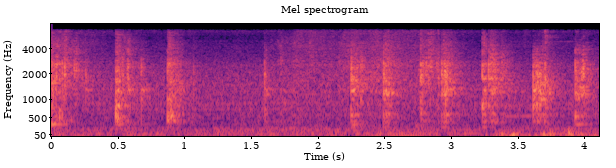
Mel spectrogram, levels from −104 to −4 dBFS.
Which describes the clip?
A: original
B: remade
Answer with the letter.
A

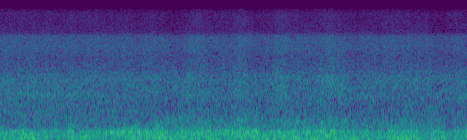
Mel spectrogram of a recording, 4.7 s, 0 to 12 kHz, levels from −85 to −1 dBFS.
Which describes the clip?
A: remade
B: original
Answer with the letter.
A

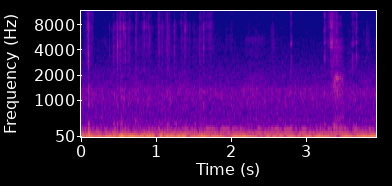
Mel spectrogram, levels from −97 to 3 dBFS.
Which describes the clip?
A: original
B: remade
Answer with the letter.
B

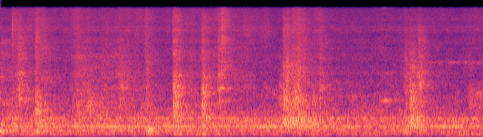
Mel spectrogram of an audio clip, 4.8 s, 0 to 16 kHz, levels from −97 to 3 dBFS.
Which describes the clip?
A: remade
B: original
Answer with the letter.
A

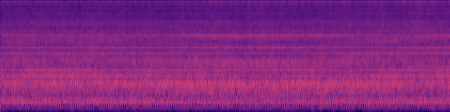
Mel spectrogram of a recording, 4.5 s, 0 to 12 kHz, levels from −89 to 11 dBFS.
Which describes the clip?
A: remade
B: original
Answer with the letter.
A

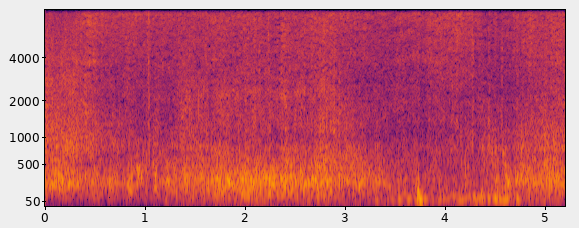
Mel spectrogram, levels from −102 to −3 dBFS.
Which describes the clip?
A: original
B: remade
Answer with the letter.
B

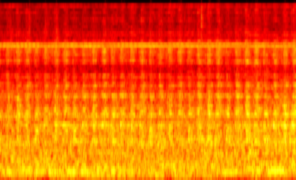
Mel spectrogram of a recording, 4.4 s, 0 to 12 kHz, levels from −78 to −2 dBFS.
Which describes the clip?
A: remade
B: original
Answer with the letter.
B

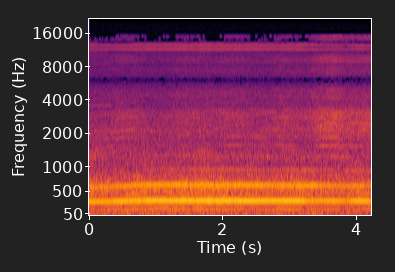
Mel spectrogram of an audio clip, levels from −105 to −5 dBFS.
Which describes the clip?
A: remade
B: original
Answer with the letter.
B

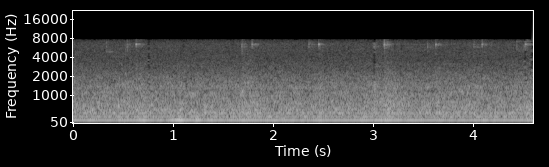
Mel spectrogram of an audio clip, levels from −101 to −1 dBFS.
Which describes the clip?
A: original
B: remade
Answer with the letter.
A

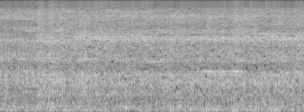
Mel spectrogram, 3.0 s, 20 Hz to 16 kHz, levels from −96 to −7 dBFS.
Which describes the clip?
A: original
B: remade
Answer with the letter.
A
